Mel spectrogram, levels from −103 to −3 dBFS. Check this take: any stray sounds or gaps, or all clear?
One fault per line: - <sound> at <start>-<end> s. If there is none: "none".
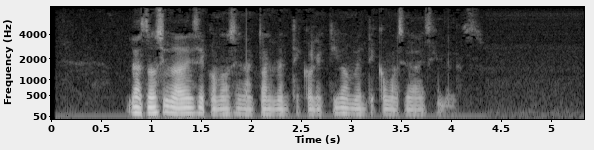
none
